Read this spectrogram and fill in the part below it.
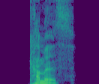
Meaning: genitive singular of Kamm
- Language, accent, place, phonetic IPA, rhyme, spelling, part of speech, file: German, Germany, Berlin, [ˈkaməs], -aməs, Kammes, noun, De-Kammes.ogg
